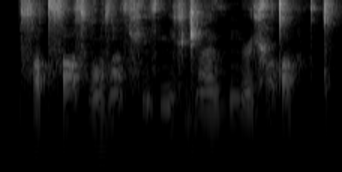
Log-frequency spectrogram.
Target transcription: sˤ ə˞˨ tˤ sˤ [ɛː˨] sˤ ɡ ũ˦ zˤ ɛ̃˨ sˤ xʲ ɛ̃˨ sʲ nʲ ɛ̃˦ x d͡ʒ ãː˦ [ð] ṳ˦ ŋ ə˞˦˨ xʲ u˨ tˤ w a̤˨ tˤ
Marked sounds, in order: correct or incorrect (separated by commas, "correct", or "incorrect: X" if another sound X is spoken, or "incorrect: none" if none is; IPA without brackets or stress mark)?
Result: correct, correct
